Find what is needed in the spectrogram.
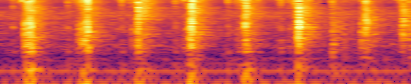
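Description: A quick, fairly even run of sharp clicks or taps, about three or four a second.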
